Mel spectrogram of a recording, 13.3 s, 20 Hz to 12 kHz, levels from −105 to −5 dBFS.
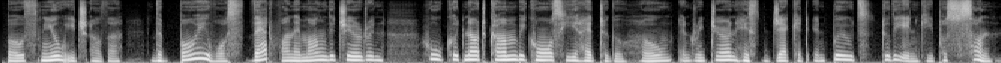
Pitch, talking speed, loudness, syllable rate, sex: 175 Hz, 145 wpm, -20 LUFS, 3.7 syllables/s, female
